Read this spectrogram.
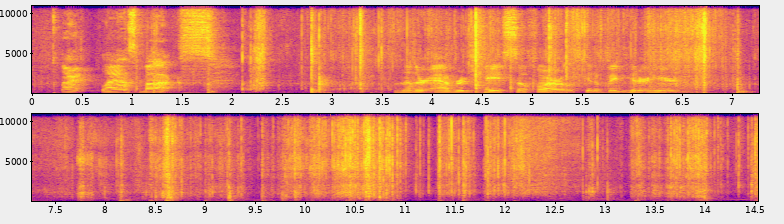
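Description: Plastic wrapping crinkles and rustles as hands handle a box.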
